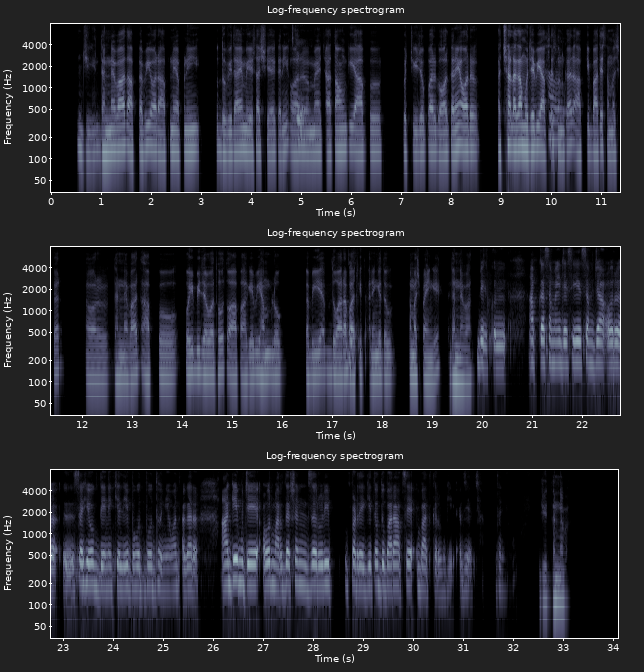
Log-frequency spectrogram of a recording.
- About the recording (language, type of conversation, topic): Hindi, advice, मैं कैसे पहचानूँ कि कौन-सा तनाव मेरे नियंत्रण में है और कौन-सा नहीं?
- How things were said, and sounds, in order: in English: "शेयर"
